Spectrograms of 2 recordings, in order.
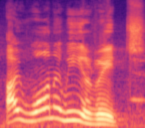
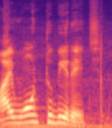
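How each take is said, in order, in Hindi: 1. 'Want to' मिलकर 'wanna' बन जाता है। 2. 'want to' के दोनों शब्द पूरी तरह बोले जाते हैं।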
